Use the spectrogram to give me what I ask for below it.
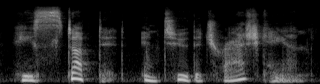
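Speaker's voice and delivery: ordinary delivery, nothing marked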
